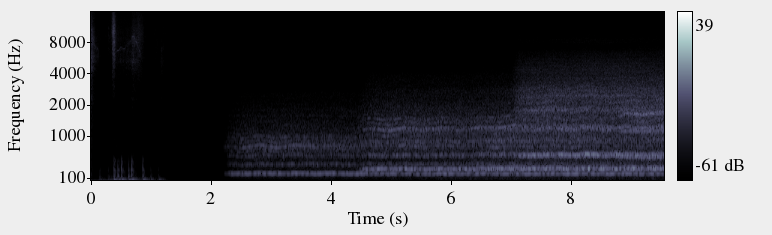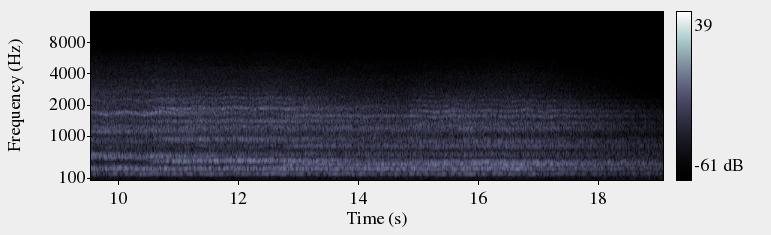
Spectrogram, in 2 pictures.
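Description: A synthesizer's Foggy Choir patch swells in after a brief click, sustaining layered vocal-like chords that grow brighter and fuller with airy, shimmering effects, holding steadily for over fifteen seconds with no talking.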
